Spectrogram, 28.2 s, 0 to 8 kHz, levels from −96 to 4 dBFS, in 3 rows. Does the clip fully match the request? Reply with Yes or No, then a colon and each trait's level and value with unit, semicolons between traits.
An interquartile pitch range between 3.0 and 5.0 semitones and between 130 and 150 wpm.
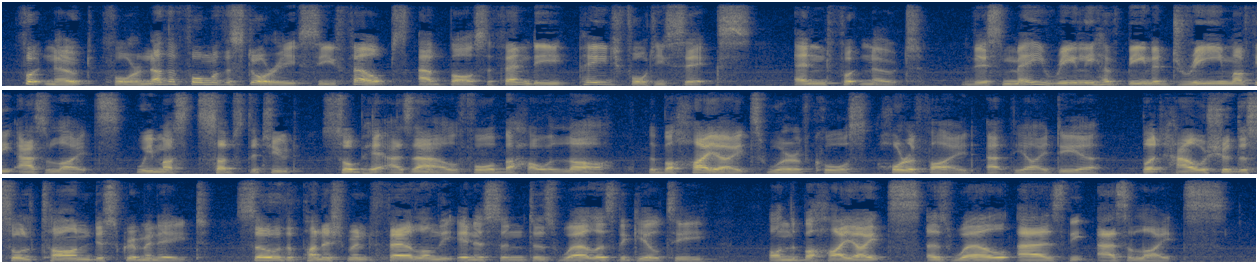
No: wide, 5.6 semitones; average, 140 wpm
